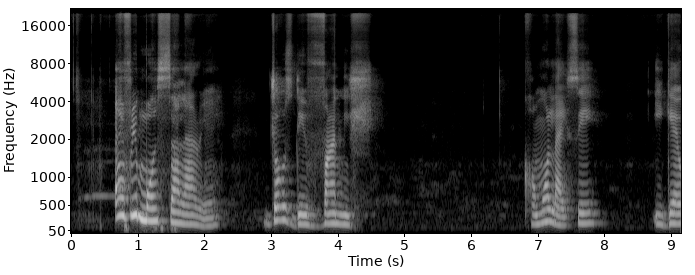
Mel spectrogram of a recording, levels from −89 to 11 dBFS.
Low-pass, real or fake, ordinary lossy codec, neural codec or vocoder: none; fake; none; autoencoder, 48 kHz, 128 numbers a frame, DAC-VAE, trained on Japanese speech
